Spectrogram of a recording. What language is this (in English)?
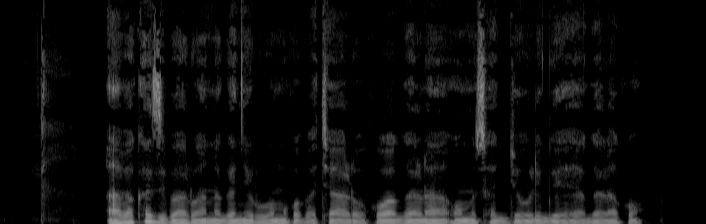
Ganda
